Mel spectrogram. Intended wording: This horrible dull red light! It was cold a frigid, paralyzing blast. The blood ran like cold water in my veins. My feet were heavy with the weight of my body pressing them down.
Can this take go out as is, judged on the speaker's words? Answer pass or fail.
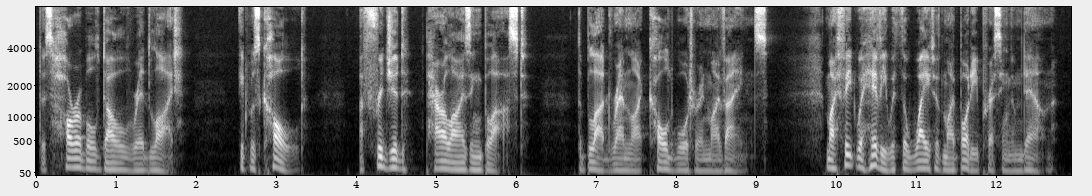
pass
